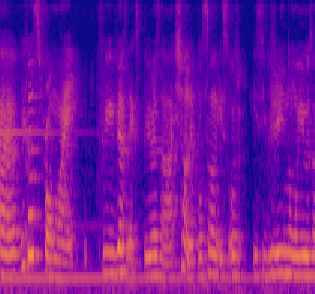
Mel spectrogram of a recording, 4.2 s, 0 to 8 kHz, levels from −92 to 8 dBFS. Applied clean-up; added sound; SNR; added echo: none; Mallet percussion; 16 dB; none.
